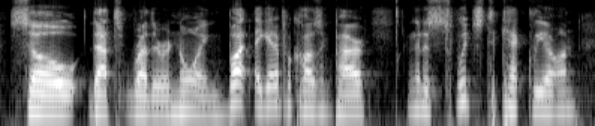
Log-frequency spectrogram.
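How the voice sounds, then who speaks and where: A man's voice: fairly high pitch, fast talker, a bit bright, no echo. A young man giving casual, rambling commentary on a game replay, frustrated and swearing often, into a close desk mic. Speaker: gaming commentator.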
